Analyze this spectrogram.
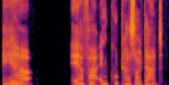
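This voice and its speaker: A man's voice: high voice, expressive, measured pace, fairly bright tone, slightly rough, pitched above the performer's own voice, full character voice. A man voicing an earnest, shaken young woman soldier in a storybook reading, pleading and strained. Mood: upset.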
